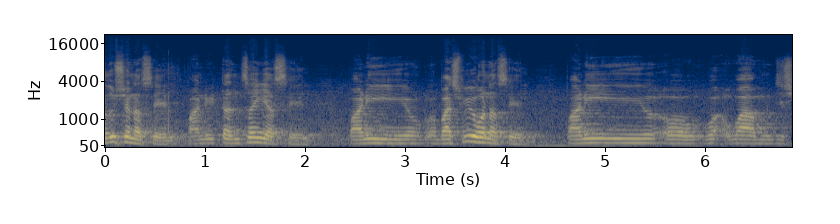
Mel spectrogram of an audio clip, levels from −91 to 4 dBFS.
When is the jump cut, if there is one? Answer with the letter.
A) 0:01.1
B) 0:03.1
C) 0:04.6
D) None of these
D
